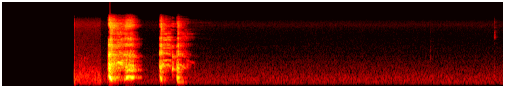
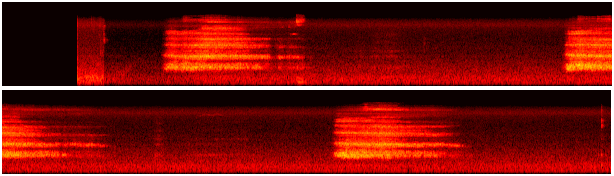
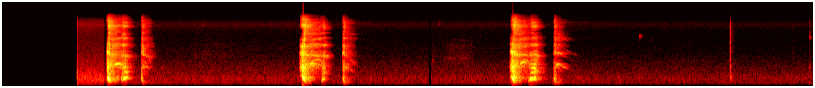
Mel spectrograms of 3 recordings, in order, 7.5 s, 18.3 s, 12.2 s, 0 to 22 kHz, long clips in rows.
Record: {"cough_length": "7.5 s", "cough_amplitude": 25279, "cough_signal_mean_std_ratio": 0.2, "exhalation_length": "18.3 s", "exhalation_amplitude": 3030, "exhalation_signal_mean_std_ratio": 0.48, "three_cough_length": "12.2 s", "three_cough_amplitude": 26028, "three_cough_signal_mean_std_ratio": 0.21, "survey_phase": "alpha (2021-03-01 to 2021-08-12)", "age": "65+", "gender": "Female", "wearing_mask": "No", "symptom_none": true, "smoker_status": "Never smoked", "respiratory_condition_asthma": false, "respiratory_condition_other": false, "recruitment_source": "REACT", "submission_delay": "2 days", "covid_test_result": "Negative", "covid_test_method": "RT-qPCR"}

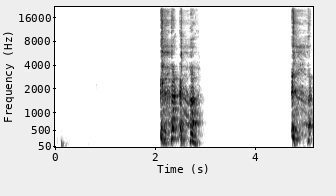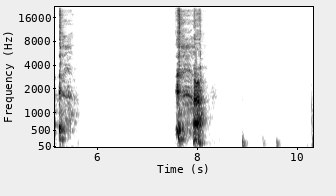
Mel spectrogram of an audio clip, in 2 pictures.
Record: {"three_cough_length": "10.3 s", "three_cough_amplitude": 32768, "three_cough_signal_mean_std_ratio": 0.29, "survey_phase": "beta (2021-08-13 to 2022-03-07)", "age": "65+", "gender": "Male", "wearing_mask": "No", "symptom_none": true, "smoker_status": "Never smoked", "respiratory_condition_asthma": false, "respiratory_condition_other": false, "recruitment_source": "REACT", "submission_delay": "0 days", "covid_test_result": "Negative", "covid_test_method": "RT-qPCR"}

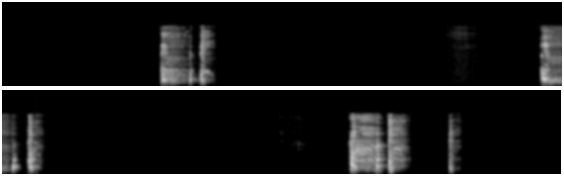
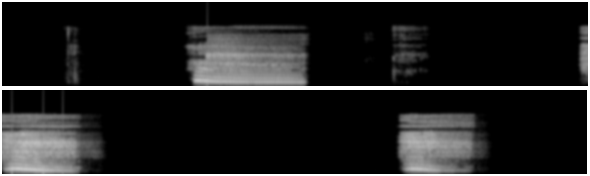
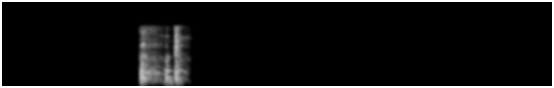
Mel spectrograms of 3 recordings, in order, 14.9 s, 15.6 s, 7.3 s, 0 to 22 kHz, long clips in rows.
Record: {"three_cough_length": "14.9 s", "three_cough_amplitude": 24107, "three_cough_signal_mean_std_ratio": 0.2, "exhalation_length": "15.6 s", "exhalation_amplitude": 24013, "exhalation_signal_mean_std_ratio": 0.35, "cough_length": "7.3 s", "cough_amplitude": 25859, "cough_signal_mean_std_ratio": 0.14, "survey_phase": "beta (2021-08-13 to 2022-03-07)", "age": "18-44", "gender": "Female", "wearing_mask": "No", "symptom_cough_any": true, "symptom_diarrhoea": true, "symptom_fatigue": true, "symptom_headache": true, "smoker_status": "Never smoked", "respiratory_condition_asthma": false, "respiratory_condition_other": false, "recruitment_source": "Test and Trace", "submission_delay": "2 days", "covid_test_result": "Positive", "covid_test_method": "LFT"}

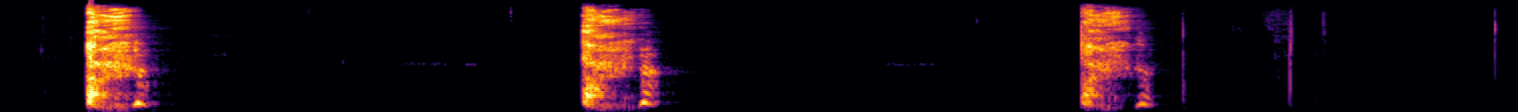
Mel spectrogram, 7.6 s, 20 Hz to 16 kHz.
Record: {"three_cough_length": "7.6 s", "three_cough_amplitude": 32767, "three_cough_signal_mean_std_ratio": 0.21, "survey_phase": "beta (2021-08-13 to 2022-03-07)", "age": "45-64", "gender": "Female", "wearing_mask": "No", "symptom_none": true, "smoker_status": "Ex-smoker", "respiratory_condition_asthma": false, "respiratory_condition_other": false, "recruitment_source": "REACT", "submission_delay": "3 days", "covid_test_result": "Negative", "covid_test_method": "RT-qPCR", "influenza_a_test_result": "Negative", "influenza_b_test_result": "Negative"}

